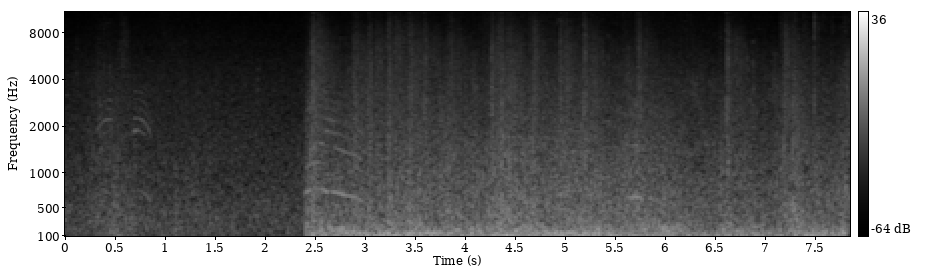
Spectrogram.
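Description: Cannon broadside from a sailing warship in Naval Action, erupting suddenly after a quiet stretch into a dense rumbling barrage of overlapping booms over sea wash, sustained for several seconds.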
